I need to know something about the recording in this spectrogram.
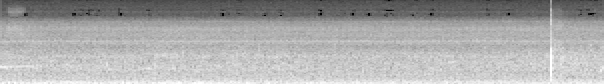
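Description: A single sharp crack of a cricket bat hitting the ball near the end, over a steady low background hum.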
